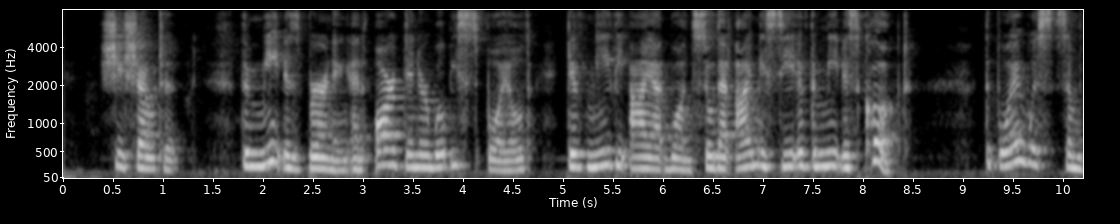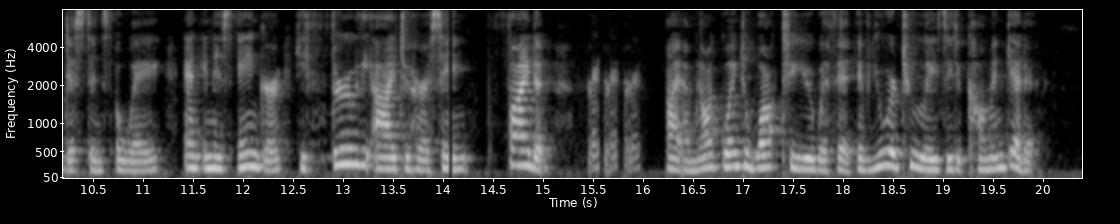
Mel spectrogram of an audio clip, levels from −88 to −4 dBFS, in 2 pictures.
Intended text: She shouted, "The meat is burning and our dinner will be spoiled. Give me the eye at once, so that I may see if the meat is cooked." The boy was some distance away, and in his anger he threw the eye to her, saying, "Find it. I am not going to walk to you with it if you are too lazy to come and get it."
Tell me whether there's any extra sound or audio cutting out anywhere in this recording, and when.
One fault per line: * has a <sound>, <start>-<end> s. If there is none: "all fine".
* has a dropout, 14.0-14.1 s
* has a laugh, 15.4-16.0 s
